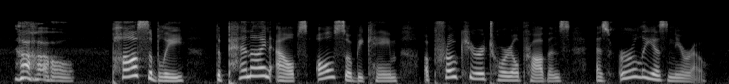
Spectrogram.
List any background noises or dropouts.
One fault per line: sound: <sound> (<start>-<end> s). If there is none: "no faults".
sound: laugh (0.1-0.8 s)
